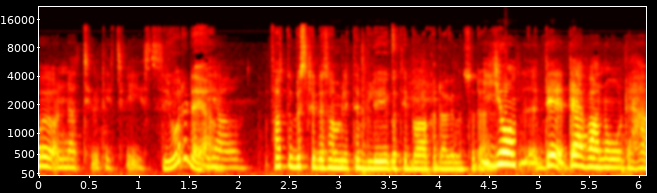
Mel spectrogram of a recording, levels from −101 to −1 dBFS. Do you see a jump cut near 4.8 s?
yes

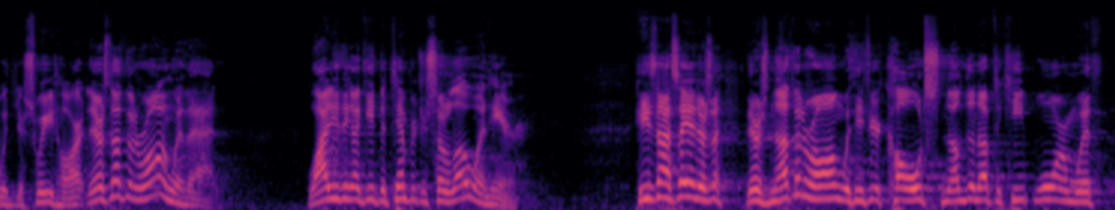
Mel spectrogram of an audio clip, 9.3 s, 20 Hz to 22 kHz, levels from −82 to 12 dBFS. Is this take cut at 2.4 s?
no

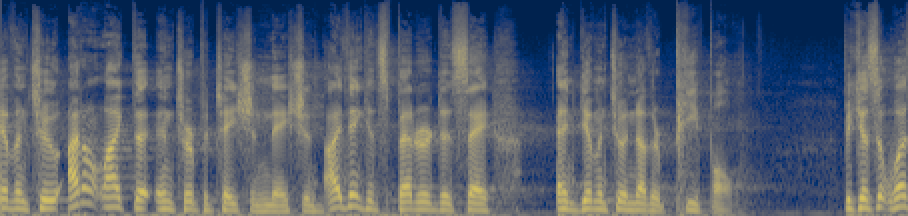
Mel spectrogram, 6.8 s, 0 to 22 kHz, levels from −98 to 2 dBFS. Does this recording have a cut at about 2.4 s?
yes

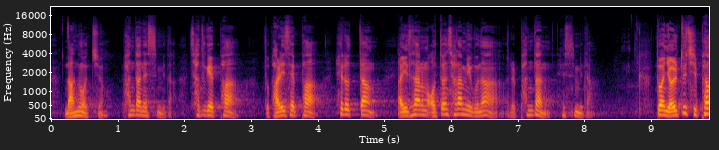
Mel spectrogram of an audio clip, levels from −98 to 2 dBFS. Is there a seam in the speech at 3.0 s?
no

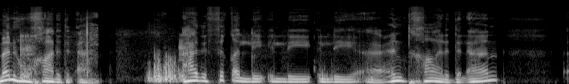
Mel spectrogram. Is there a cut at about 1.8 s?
yes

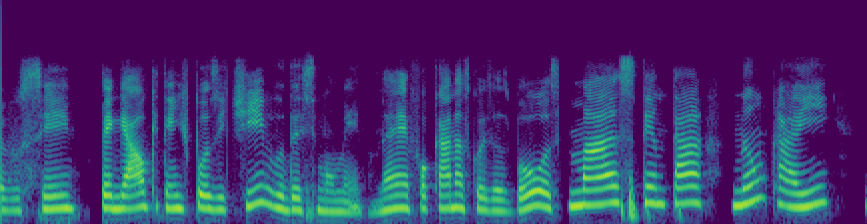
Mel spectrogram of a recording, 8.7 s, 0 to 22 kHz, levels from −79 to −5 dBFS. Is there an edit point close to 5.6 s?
yes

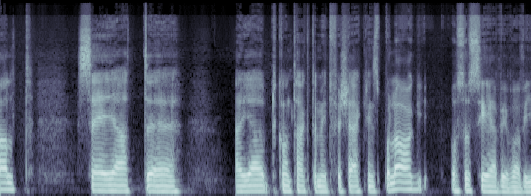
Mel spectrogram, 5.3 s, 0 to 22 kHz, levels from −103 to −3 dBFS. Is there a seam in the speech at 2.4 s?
yes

